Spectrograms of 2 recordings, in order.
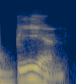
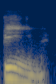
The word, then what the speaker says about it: Biehn: think it was michael bien but you know it's just a short bean um but i think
